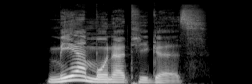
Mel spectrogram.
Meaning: strong/mixed nominative/accusative neuter singular of mehrmonatig
- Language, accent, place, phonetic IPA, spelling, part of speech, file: German, Germany, Berlin, [ˈmeːɐ̯ˌmoːnatɪɡəs], mehrmonatiges, adjective, De-mehrmonatiges.ogg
